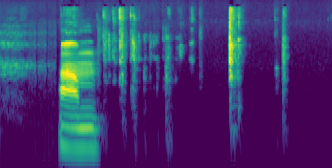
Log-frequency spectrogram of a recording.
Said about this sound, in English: I love a good keyboard sound.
